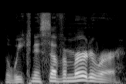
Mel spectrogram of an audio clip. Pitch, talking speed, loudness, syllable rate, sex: 135 Hz, 235 wpm, -17 LUFS, 6.8 syllables/s, male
